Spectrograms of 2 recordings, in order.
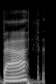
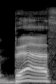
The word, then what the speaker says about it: Bath: Indeed, and I should also mention that Bath is the American pronunciation. If you're talking to someone from England, they're likely to say Bath, the city of Bath.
